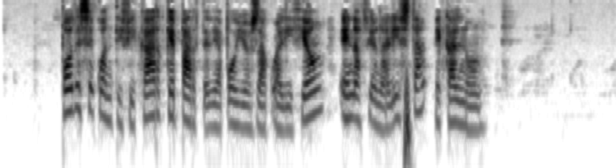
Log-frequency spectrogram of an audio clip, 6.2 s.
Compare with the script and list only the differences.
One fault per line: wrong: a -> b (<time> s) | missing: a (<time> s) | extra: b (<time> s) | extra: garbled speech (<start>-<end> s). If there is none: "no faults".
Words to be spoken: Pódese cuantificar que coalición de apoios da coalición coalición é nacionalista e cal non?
wrong: coalición -> parte (1.9 s)
missing: coalición (3.2 s)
